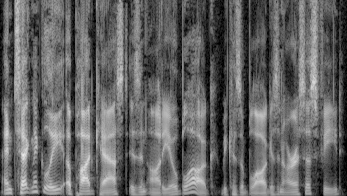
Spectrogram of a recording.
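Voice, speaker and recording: A man co-hosting a podcast in casual chat, chatty and quick to laugh, often restarting words. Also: deep voice, big pitch swings, no echo, studio quality. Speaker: podcast co-host.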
